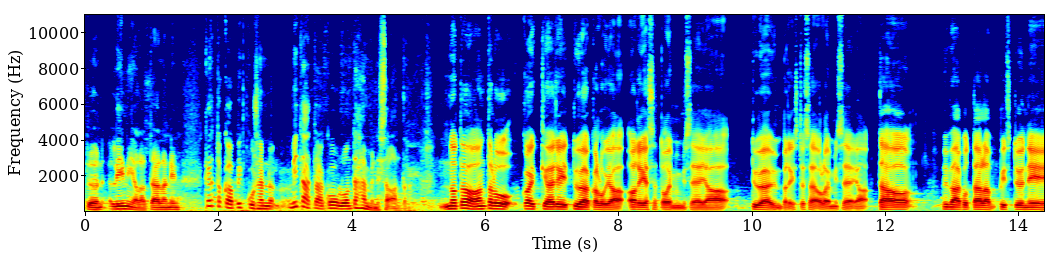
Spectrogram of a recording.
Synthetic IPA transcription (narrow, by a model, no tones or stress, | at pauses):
t̪yønlinjɑlːɑt̪æːlːˑænin | kert̪okɑːpikːusenmit̪æt̪æːkouluont̪æhæmmenːesːæɑ̰nt̪ɑnu | not̪æːoɑnt̪ɑlukɑikːiɑerit̪yøkɑlujɑʔɑrjɑsːɑt̪oimimiseːjɑ | t̪yøympærist̪øsːæ̰o̰lemiseːjɑ̰t̪æːo | hyʋækutt̪æːlːˑæpyst̪yːniː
